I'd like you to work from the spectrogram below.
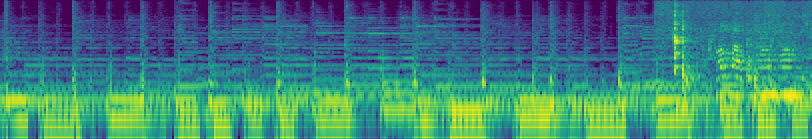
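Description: Sausage (linguiça) cooks in a pan for a family Sunday lunch, and a crackling sizzle with stirring scrapes rises in the final seconds over steady loud background music.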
